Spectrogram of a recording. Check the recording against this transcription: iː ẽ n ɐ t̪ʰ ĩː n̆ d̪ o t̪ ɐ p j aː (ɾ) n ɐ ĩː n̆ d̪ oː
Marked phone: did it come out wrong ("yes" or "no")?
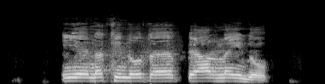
no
